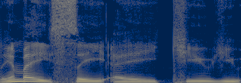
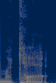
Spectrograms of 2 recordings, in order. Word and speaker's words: macaque: MACAQUE. It's called macaque.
